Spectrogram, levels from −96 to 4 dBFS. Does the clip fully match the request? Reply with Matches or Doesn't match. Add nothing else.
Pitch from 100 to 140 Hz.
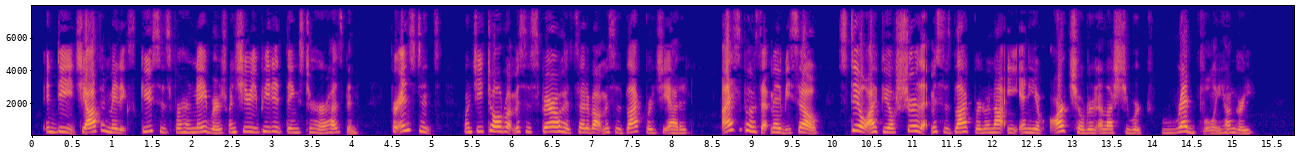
Doesn't match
